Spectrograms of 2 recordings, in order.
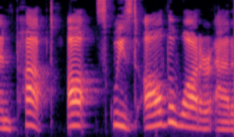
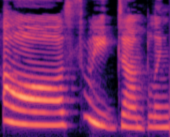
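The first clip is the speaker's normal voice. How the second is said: cooing; 5 semitones higher, 4 dB louder, slower than usual. Acted. Una cooing at baby.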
